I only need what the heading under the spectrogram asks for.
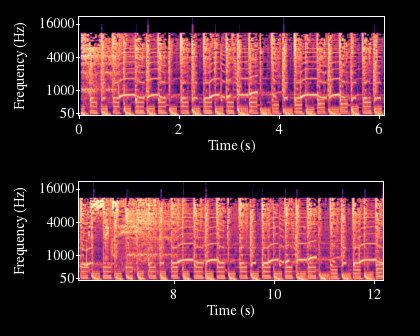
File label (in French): sonnerie electro francaise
